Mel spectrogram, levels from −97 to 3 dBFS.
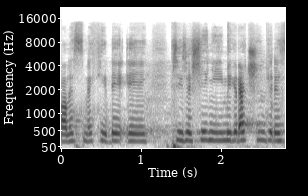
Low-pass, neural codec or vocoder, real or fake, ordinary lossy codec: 14.4 kHz; codec, 44.1 kHz, 2.6 kbps, SNAC; fake; AAC, 96 kbps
